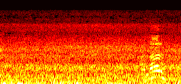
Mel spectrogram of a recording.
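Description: River water flowing at Bhivapur dam, a steady rushing roar mixed with wind buffeting the microphone, with a brief voice near the end.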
